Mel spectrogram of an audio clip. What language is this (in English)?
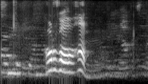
Icelandic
